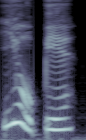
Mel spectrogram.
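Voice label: "you4bian", Mandarin Chinese; yòubian; 右边; 右（の方）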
